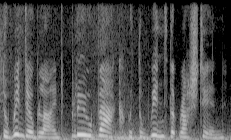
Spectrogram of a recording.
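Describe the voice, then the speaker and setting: A woman narrating a gothic novel in the first person, expressive and dramatic, dropping to whispers in the hushed passages. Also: sits high, moderate pace, a little hiss or hum.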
